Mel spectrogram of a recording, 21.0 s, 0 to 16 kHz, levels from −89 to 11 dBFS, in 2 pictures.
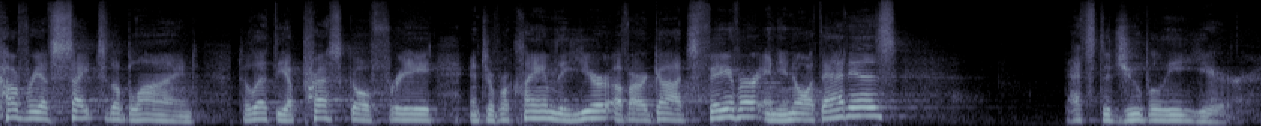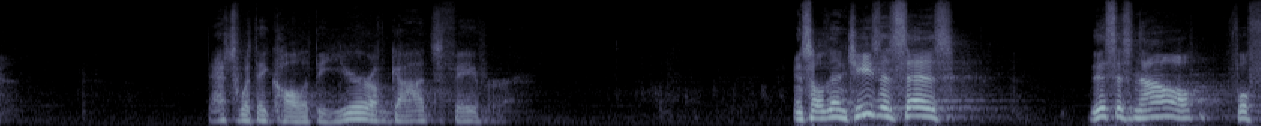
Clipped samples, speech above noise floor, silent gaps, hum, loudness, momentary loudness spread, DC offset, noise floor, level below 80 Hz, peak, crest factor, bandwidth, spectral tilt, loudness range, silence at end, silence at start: under 0.1%; 48 dB; none; none; -29 LUFS; 13 LU; under 0.1%; -76 dBFS; -62 dBFS; -12 dBFS; 18 dB; 16 kHz; -5.5 dB/octave; 9 LU; 0 s; 0 s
